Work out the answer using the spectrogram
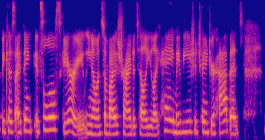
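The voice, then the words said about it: Southern American accent. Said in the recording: “I love being from the South. I'm sure you can tell with this accent.”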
